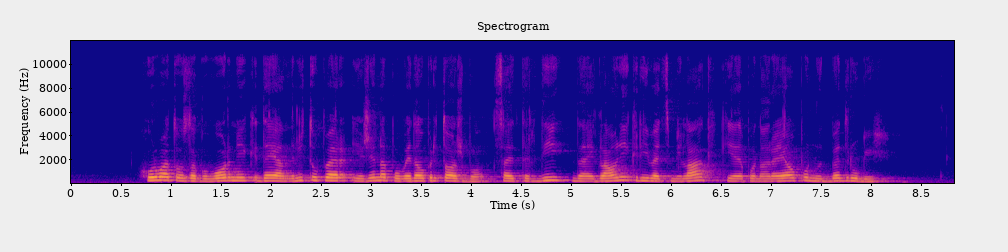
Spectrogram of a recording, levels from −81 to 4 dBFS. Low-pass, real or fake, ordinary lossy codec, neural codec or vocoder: 10.8 kHz; real; Opus, 64 kbps; none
